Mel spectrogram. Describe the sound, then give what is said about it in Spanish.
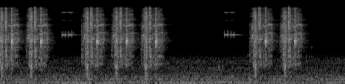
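Camera shutter clicks at a lookout reached by climbing stairs: seven crisp clicks in quick pairs and triples, with two brief, faint electronic beeps between the bursts. “Vamos, chicas, tomemos unas fotografías.”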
